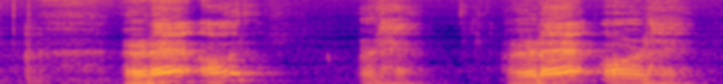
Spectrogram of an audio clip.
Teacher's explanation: उच्चारण करते समय जिह्वा झटके से ऊपर उठकर उसके बाद अचानक नीचे गिरे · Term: उत्क्षिप्त व्यंजन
